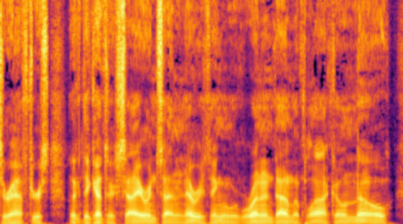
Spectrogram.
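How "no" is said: ordinary delivery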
